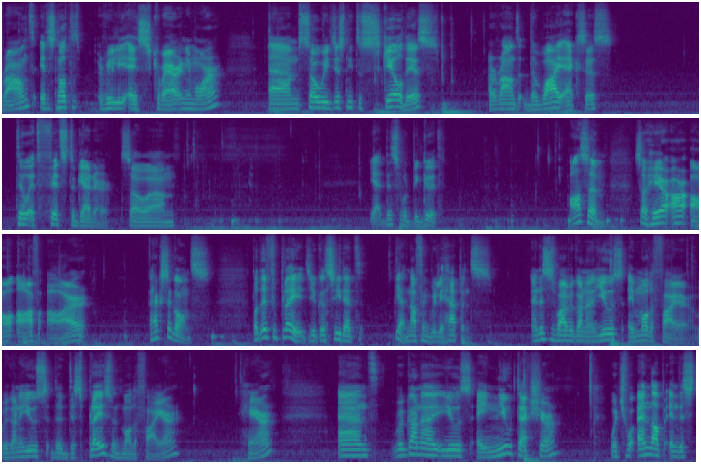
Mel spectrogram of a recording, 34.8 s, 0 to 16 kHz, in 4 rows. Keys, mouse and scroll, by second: 0.2 shift+right click, 3.3 Tab, 3.7 scroll down 2, 4.6 right click, 4.6 s, 11.4 shift+middle click, 11.7-12.5 scroll up 8, 12.5-13.6 scroll down 2, 13.6-14.4 scroll down 11, 14.7-15.1 scroll down 4, 15.1 middle click, 16.1 shift+middle click, 16.4 middle click, 17.5 right click, 18.2 shift+middle click, 18.9 middle click, 21.6 click, 22.2 click, 23.8 middle click, 25.0 click, 26.0 click, 32.6 click.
